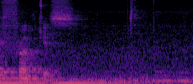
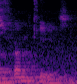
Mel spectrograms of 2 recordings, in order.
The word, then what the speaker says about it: Frumkes: I am frus and that is the correct pronunciation there's only one frus family in the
